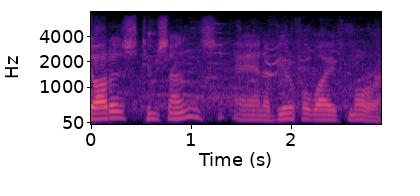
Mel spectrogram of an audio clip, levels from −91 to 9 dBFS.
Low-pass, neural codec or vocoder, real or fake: 7.2 kHz; none; real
